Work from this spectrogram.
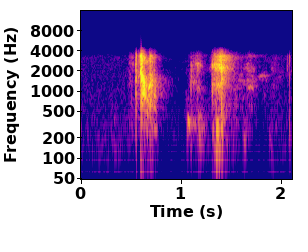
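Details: Spike, a Chihuahua, reacting after being disturbed in his sleep: a short harsh yap followed by two rougher growling barks, each under half a second, in an otherwise quiet room.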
